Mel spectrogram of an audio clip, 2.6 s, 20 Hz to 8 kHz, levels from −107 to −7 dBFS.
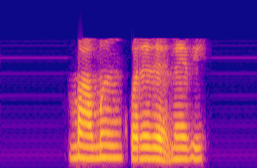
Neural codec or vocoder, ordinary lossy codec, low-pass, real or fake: vocoder, 22.05 kHz, 80 mel bands, HiFi-GAN; AAC, 16 kbps; 7.2 kHz; fake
